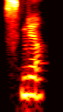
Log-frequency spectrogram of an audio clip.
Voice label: "smear", Indian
